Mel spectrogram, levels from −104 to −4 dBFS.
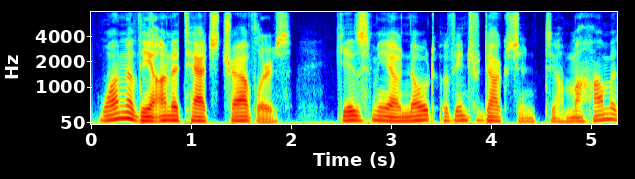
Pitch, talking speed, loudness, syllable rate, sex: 105 Hz, 150 wpm, -19 LUFS, 5.5 syllables/s, male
